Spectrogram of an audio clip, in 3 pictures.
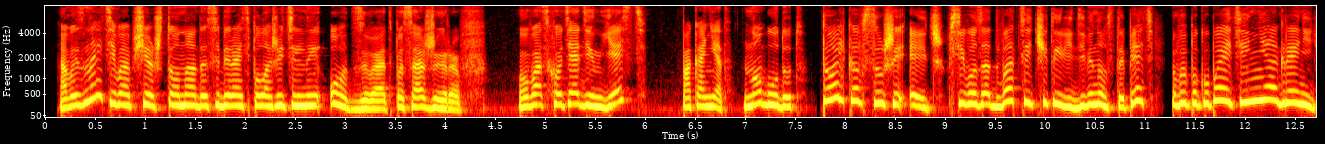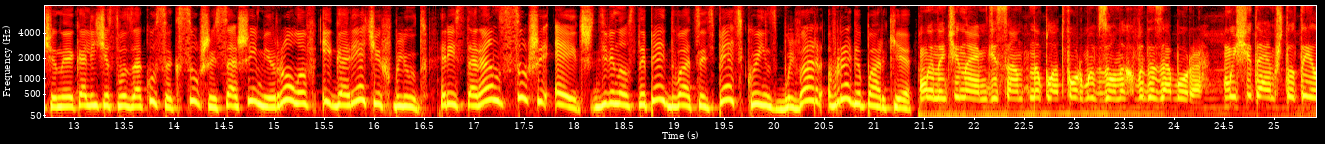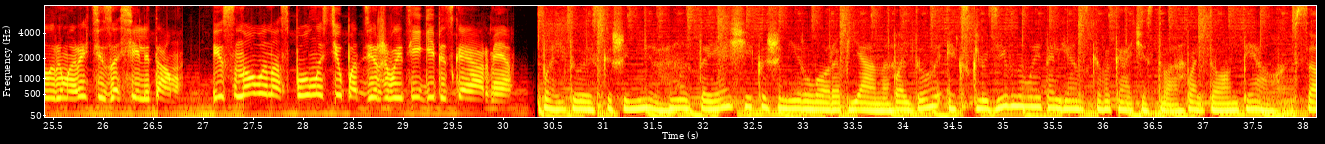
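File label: Russian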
